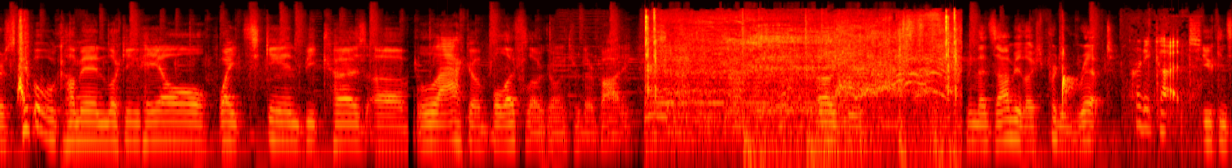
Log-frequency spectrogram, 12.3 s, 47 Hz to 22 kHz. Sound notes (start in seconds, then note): 7.4 zombie snarling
